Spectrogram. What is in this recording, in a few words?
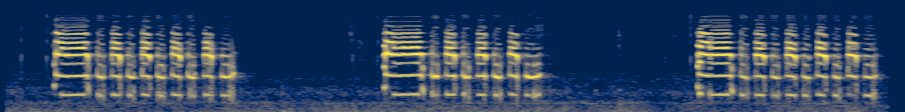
Cockatiel; صدای کوتاه عروس هلندی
